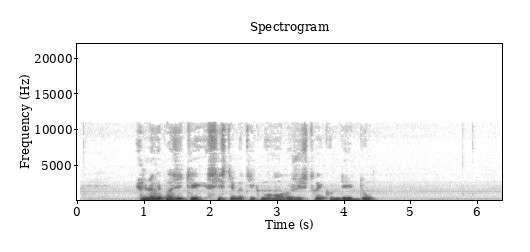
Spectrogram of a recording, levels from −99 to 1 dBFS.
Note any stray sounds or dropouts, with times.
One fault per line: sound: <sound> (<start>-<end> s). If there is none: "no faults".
no faults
